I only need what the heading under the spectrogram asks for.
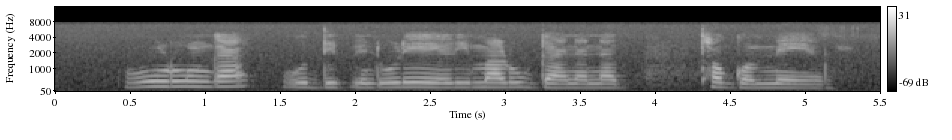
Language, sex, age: Venda, female, 24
